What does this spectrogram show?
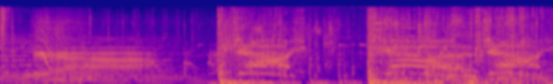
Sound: groaning

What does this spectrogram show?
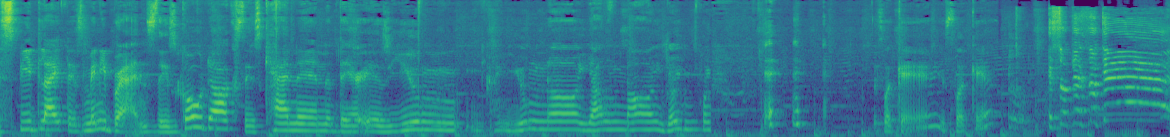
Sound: laughs

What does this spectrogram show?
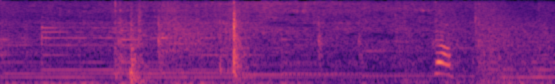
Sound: car door opening

